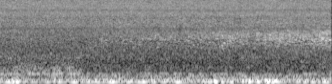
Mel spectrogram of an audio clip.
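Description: Steady, muffled low rumble heard inside a truck's cab during a touchless automatic car wash cycle.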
